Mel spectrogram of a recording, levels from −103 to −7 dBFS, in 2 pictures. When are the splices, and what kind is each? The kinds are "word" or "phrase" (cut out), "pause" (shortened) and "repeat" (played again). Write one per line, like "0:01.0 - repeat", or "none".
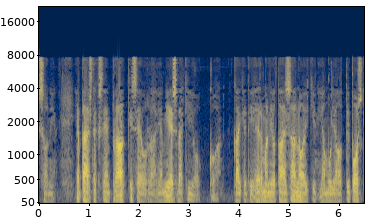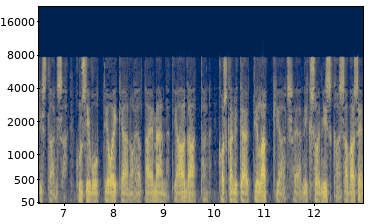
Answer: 0:03.8 - pause
0:07.1 - pause
0:10.0 - pause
